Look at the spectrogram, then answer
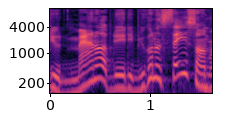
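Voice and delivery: ordinary delivery

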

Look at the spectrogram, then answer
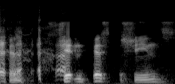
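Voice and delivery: normal talking voice

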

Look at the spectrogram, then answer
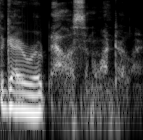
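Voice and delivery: soft, hushed whispered aside. Explaining a reference to another speaker: whispering. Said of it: "Why did you whisper that?".

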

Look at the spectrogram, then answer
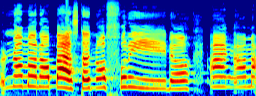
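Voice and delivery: put-on shrill, loud, high little-girl complaining, "frido" stretched. Imitating a little Italian girl seen on Facebook: imitating a complaining Italian girl. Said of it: "she's just complaining".

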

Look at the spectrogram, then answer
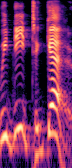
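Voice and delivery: very high sharp snap. From the doorway, a woman cuts in while someone apologizes to an ape, snapped. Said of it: "snapped Nancy".

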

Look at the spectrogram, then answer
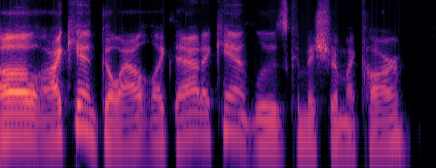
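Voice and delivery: acted scared, mock-worried delivery. Retelling how a man reacted to hearing his car leaks fluid, acting out someone scared. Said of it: "He's all scared".

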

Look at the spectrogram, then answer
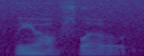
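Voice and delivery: soft, hushed half-whisper. Retelling what a sister would say at storm drains: imitating a half-whisper. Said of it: "whisper in my ear".

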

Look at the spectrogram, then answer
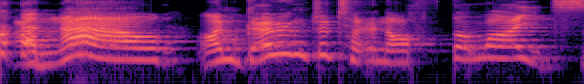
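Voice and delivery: high, loud, slow, stretched-out comic voice. Acting out a silly horror plot, doing a Mister Bean voice. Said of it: "doing this fucking Mister Bean voice".

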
